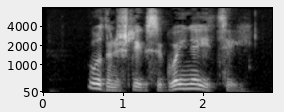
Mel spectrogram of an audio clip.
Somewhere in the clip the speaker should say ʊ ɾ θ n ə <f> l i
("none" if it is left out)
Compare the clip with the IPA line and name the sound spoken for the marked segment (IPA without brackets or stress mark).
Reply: ʃ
